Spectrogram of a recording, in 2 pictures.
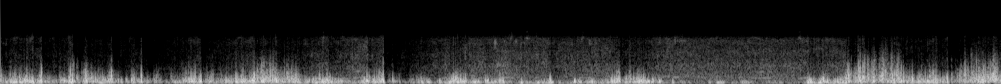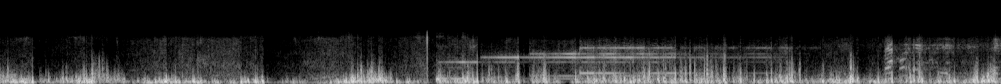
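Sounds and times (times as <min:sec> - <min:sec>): wind rumbling on microphone: 0:00.0 - 0:20.0
loudspeaker chime: 0:14.4 - 0:18.4.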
